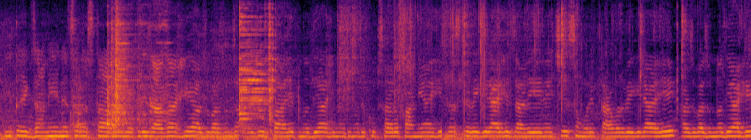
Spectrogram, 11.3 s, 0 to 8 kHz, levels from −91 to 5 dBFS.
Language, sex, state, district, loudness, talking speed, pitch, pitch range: Marathi, female, Maharashtra, Dhule, -24 LUFS, 195 wpm, 235 Hz, 230-245 Hz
